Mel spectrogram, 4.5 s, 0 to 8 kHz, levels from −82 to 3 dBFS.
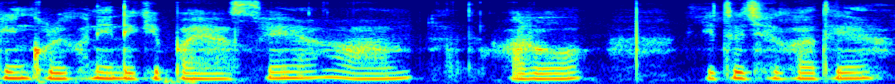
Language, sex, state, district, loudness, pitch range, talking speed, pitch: Nagamese, female, Nagaland, Dimapur, -21 LUFS, 195-215 Hz, 105 wpm, 205 Hz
